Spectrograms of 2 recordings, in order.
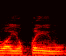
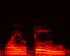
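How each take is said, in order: First: ويقيم with a thickened, muddied "qee"; wrong qaf vowel. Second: ويقيم with a clean long "ee" after ق; correct qaf with kasra. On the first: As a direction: mistakenly darken the vowel after ق in ويقيم. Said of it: "لا". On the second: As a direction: keep the vowel of ويقيم pure after the ق. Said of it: "ما نقول ويقيم". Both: Shown as a demonstration.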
